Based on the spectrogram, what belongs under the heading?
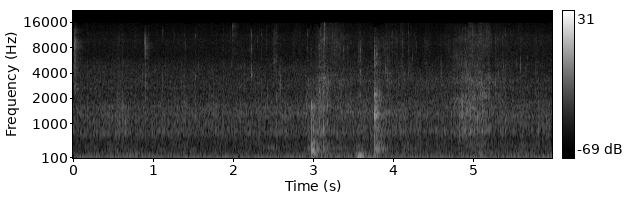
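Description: Chicken macaroni sizzling faintly in a pan over the lowest flame, with a few light clicks and the sound of a wooden spatula stirring the chilli garlic sauce through it in the second half.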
